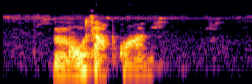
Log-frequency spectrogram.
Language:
Cantonese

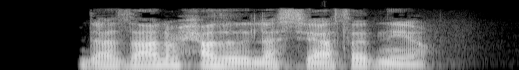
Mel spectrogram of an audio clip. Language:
Central Kurdish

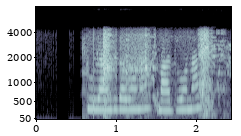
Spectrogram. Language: Bangla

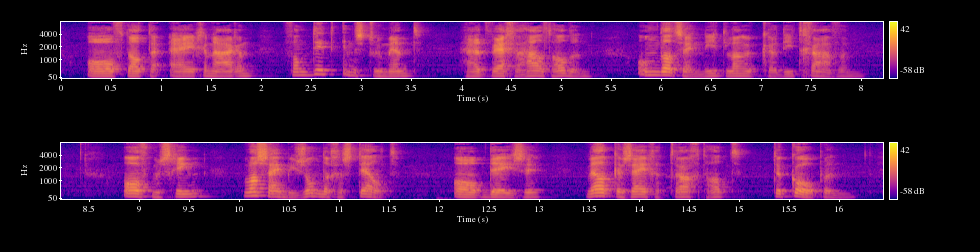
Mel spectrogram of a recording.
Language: Dutch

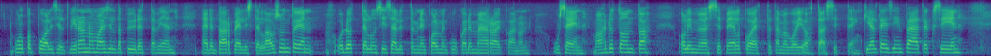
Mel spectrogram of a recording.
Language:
Finnish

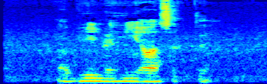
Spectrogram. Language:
Urdu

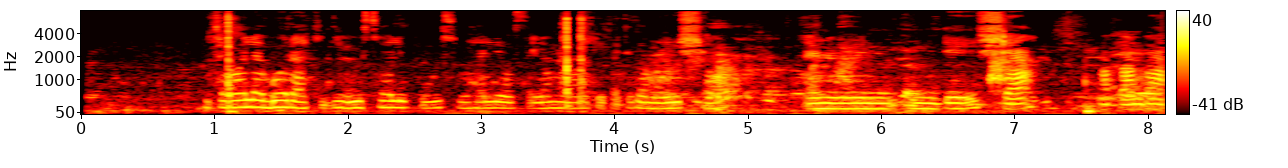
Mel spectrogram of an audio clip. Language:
Swahili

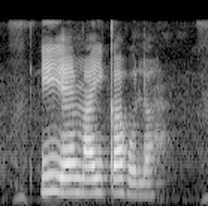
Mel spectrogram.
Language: Bhojpuri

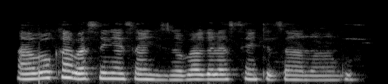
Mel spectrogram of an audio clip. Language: Ganda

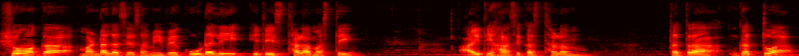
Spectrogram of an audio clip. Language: Sanskrit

